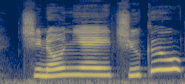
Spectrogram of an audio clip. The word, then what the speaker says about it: Chinonye Chukwu: And the director's name is, I hope I pronounced this right, Chinonye Chukwu? – Yes.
